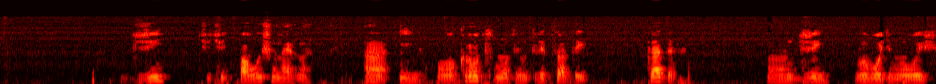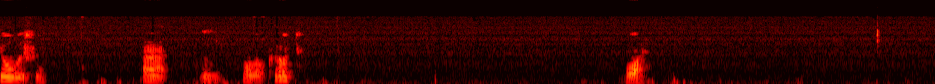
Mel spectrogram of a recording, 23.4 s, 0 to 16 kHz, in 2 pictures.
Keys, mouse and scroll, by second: 2.7 g, 4.1 a, 4.8 i, 6.5 click, 12.6 g, 13.3 a, 14.0 i, 15.8 click.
